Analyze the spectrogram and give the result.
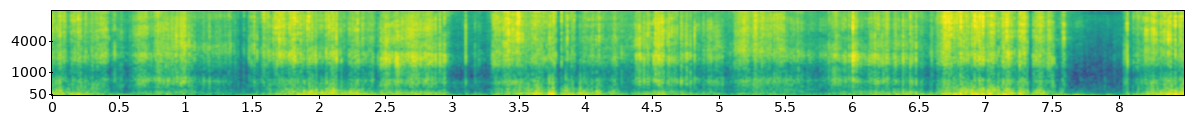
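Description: Long nails scratch the face of a long beige textured faux leather zip wallet held above fur. The result is a steady, dull, low scraping and rustling that swells and fades in waves, broken by a few brief quiet gaps.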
